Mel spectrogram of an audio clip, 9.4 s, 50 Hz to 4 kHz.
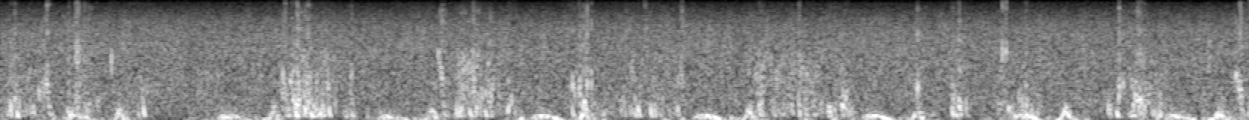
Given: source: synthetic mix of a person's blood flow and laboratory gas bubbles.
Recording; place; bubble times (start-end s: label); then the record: Doppler ultrasound of blood flow; precordium
0.02-0.43 s: bubbles
0.48-0.77 s: bubbles
0.81-0.88 s: bubbles
1.00-1.13 s: bubbles
2.08-2.69 s: bubbles
3.18-3.90 s: bubbles
4.25-5.17 s: bubbles
5.56-6.43 s: bubbles
6.85-6.95 s: bubbles
7.10-7.29 s: bubbles
7.46-7.83 s: bubbles
8.29-8.77 s: bubbles
9.25-9.37 s: bubbles
From the record:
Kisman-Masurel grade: 343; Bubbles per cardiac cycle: rolling drumbeat, 9 or more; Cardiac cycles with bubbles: 100%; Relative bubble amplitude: loud (0.450 to 0.775); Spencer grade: 3 (all of the cardiac periods contain showers or single bubble signals, but not dominating or overriding the cardiac motion signals); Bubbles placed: only in the low amplitude regions of the cardiac cycle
